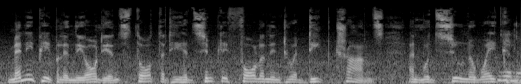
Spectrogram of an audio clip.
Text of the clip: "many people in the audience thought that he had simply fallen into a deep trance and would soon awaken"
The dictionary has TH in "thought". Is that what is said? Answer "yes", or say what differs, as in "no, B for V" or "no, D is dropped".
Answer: yes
